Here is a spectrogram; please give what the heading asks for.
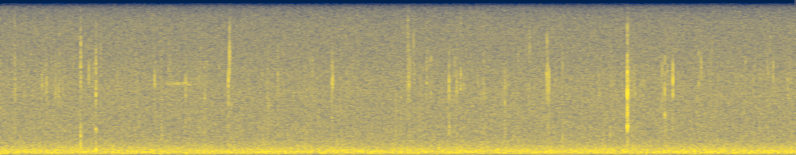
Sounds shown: rain, Brown Creeper call

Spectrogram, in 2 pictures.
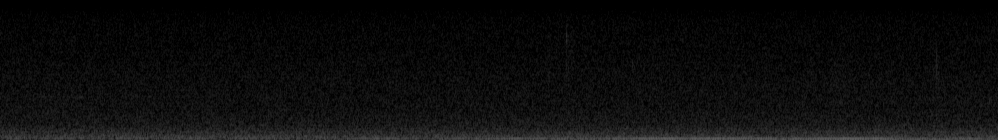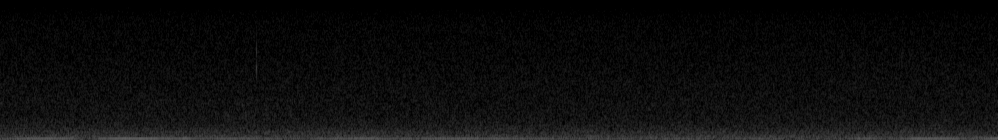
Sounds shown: airplane

